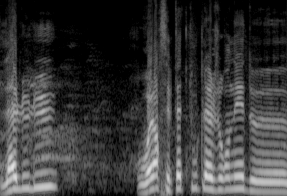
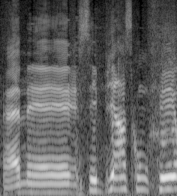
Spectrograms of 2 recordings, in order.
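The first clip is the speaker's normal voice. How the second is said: ordinary talk, nothing marked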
